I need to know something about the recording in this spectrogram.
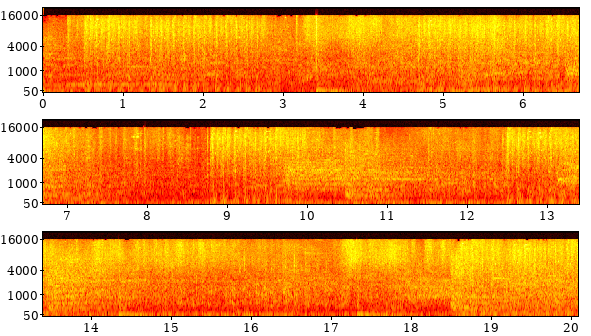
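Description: Rapid gunfire blasts again and again.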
